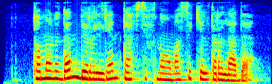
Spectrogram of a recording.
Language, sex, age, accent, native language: Uzbek, female, 19-29, Farg'ona, Uzbek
